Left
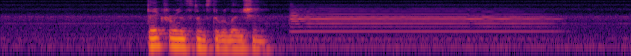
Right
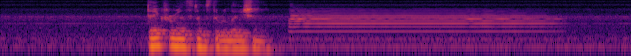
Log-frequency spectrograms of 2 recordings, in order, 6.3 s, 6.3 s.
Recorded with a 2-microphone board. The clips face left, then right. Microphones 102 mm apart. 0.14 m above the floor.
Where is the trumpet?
45° right (ahead or behind), 4.5 m.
